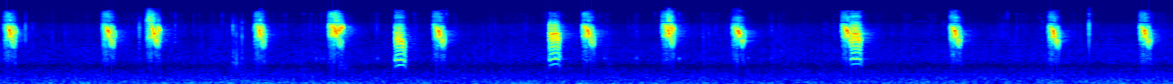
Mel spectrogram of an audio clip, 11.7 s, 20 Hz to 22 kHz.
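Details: Sparrows in a park, 12 June 2023, a young chick following the scouting parent; a steady run of piercing chirps, some with a descending buzzy tail, roughly two per second.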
